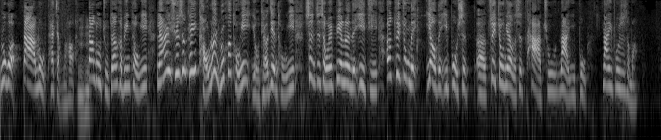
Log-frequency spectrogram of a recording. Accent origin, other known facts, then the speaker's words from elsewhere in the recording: Taiwan; 希望能够鼓舞我们台湾人，希望能够提醒我们台湾人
